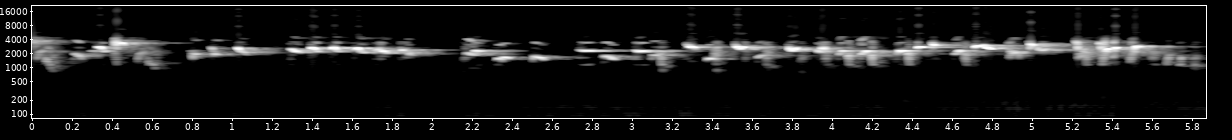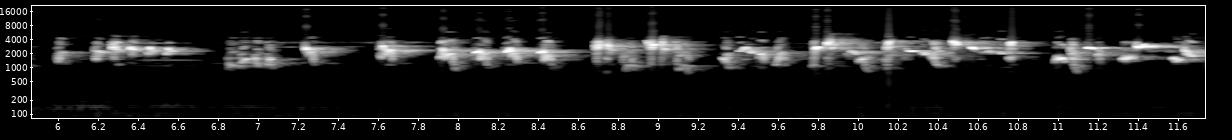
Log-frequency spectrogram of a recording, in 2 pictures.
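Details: Long rapid 'ropel panjang' song of a sooty-headed bulbul, played to make other bulbuls answer; a steady stream of fluty, chattering phrases with brief gaps, running on for nearly twelve seconds.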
